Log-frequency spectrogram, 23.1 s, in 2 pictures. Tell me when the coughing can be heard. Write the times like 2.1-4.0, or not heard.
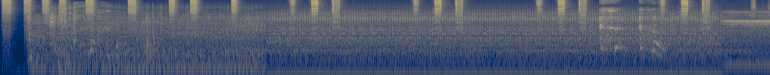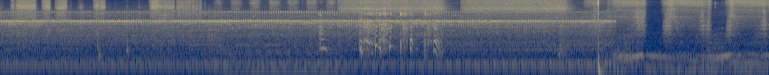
1.1-1.9, 8.9-10.1, 16.3-18.2.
